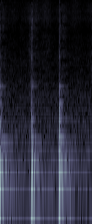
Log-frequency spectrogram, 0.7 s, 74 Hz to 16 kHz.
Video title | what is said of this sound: Building a Small House in 27 Days: Full Step-by-Step Construction | it's solid now after the first day was a little bit not totally dry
